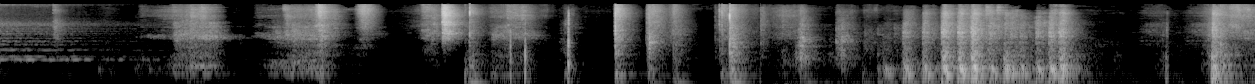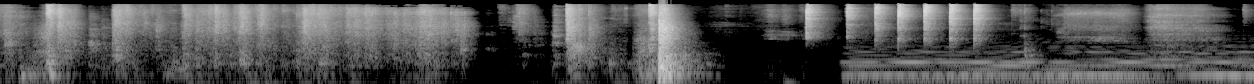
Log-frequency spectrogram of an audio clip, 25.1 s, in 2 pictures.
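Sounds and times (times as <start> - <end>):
papers rustling: 12.5 - 18.7.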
